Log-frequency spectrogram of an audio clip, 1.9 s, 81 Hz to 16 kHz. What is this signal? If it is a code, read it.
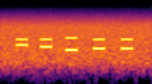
DTMF, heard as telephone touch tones, dialled by hand, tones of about 130 ms, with phone line noise. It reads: 08355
